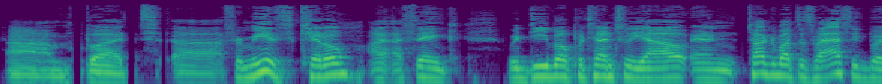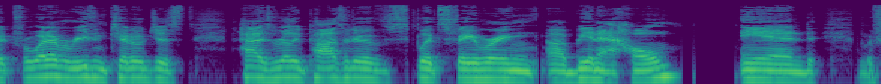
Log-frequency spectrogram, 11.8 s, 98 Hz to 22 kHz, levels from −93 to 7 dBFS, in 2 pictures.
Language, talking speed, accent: English, 190 wpm, American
